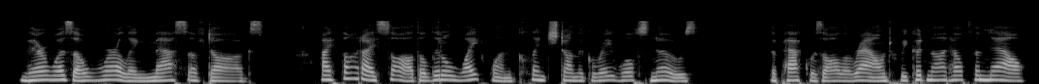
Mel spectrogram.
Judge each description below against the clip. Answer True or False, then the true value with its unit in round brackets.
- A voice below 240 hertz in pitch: True (185 Hz)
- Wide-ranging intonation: False (3.3 semitones)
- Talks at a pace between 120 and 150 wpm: False (185 wpm)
